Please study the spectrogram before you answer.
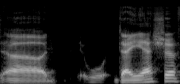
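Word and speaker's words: Dyaisha: Notre Dame Syracuse game and I really liked Daisha Fair. Is that how you say her name? Daisha Fair, the point guard. Deja. She was Deja.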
